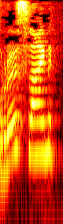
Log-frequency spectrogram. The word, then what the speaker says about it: Röslein: But when we add the ending of Röslein, the S unvoices, right? – Ja, auf jeden Fall. Röslein. Und Rose wäre halt, wie du schon richtig gesagt hast, stimmhaft. – Yeah. So Röslein, definitely a closed O umlaut sound and then an unvoiced S.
